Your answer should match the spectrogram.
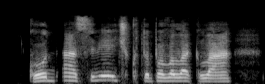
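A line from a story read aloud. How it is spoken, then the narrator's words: Grumbled. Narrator (Russian): проворчал ей вслед Ходж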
